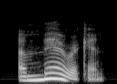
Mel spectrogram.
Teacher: the word American, as you know, is stressed on the me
